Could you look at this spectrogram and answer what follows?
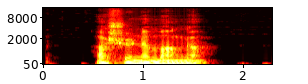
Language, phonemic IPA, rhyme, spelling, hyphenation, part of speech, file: Norwegian Bokmål, /aʃʉːɳəˈmaŋa/, -aŋa, ajournementa, a‧jour‧ne‧ment‧a, noun, Nb-ajournementa.ogg
- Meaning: definite plural of ajournement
